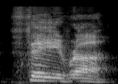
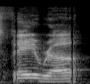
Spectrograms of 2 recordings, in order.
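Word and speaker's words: Feyre: the two syllable name two syllables of my name farra whoa that's good now I know how to pronounced that I wouldn't have assumed it was phra reading it it's f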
